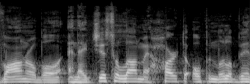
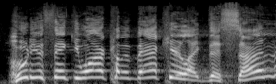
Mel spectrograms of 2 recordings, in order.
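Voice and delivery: mock scolding father; 13 semitones higher than usual. Father scolding his prodigal son, high and indignant. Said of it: "does what every good parent would do".

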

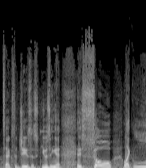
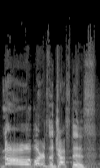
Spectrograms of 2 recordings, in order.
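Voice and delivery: hammed-up high indignant shout; mock outrage; 11 semitones higher, much slower than usual. Preacher mocking a driver raging over three seconds, hammed-up shout. Mock road rage outburst.

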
